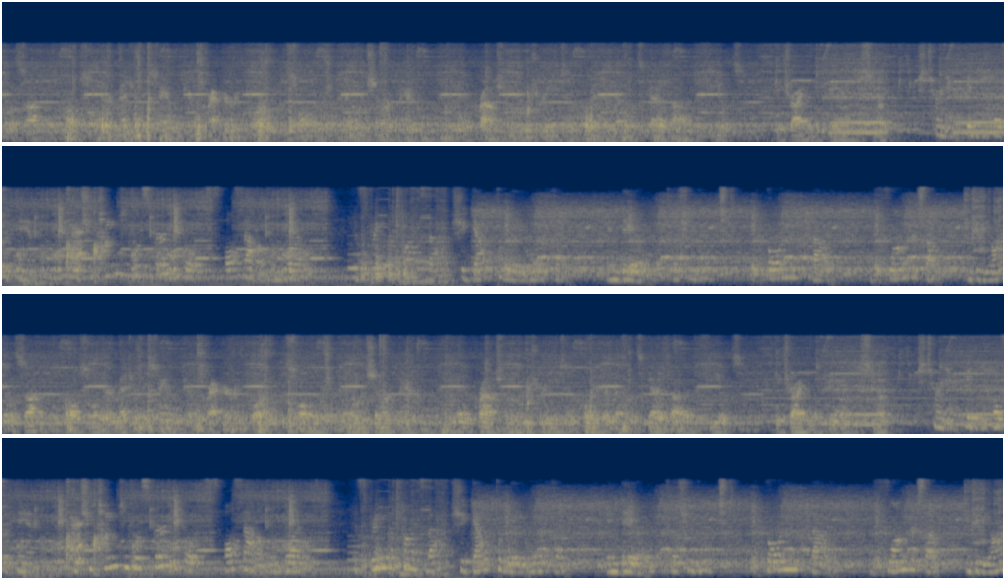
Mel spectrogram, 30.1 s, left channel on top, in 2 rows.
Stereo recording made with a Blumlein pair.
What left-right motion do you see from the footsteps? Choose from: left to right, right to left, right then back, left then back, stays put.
left to right.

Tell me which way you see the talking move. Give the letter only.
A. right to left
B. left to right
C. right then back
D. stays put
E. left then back
D.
